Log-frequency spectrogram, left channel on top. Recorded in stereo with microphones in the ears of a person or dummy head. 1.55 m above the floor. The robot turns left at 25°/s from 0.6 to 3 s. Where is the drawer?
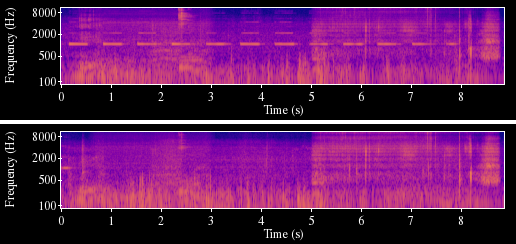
80° left; by 1.3 s 75° left (ahead or behind).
